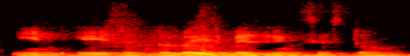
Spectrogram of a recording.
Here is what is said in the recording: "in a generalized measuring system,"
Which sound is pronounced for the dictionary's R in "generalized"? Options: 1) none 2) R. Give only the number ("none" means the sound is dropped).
1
